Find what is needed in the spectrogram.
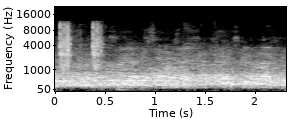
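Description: Two quick camera shutter clicks, about a third of a second apart, over the chatter and laughter of guests in a crowded room.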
